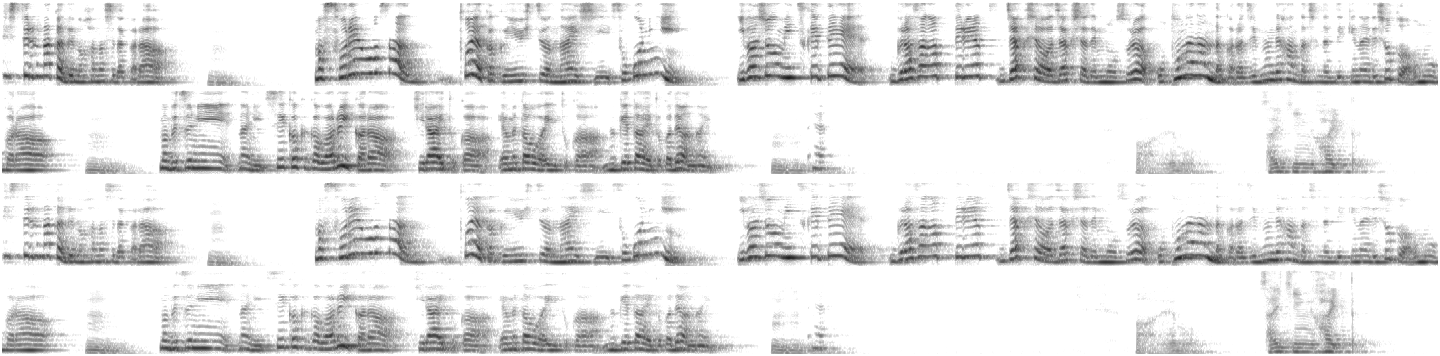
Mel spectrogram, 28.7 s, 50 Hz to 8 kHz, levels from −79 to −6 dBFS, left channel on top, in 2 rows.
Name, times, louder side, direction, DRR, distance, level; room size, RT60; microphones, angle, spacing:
voice 1, 0.0-1.7 3.1-6.8 7.3-14.9 15.9-21.6 22.5-22.6, left 3 dB, 65° left, 0.7 m, -30 dB
voice 2, 15.2-15.6 22.0-22.6 25.7-26.3 26.9-27.9, right 2 dB, 45° right, 1.4 m, -44 dB
11.5 x 8.0 x 7.1 m
head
